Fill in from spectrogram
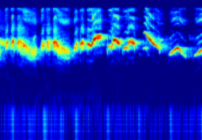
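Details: Wambi in full, lively song, delivering a continuous high warbling phrase of slurred whistles that wander up and down, with a steady low hum underneath.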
